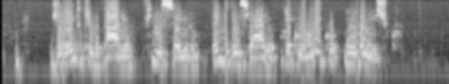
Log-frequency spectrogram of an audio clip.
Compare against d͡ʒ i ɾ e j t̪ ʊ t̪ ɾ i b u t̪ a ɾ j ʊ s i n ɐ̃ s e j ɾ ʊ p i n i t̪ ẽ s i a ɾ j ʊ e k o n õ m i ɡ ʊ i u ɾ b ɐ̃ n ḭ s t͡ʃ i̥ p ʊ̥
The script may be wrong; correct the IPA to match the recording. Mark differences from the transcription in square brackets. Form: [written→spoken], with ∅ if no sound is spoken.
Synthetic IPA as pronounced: d͡ʒ i ɾ e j t̪ ʊ t̪ ɾ i b u t̪ a ɾ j ʊ [s→f] i n ɐ̃ s e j ɾ ʊ p [i→e] n i t̪ ẽ s i a ɾ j ʊ e k o n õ m i [ɡ→k] ʊ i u ɾ b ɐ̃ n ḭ s t͡ʃ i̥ [p→k] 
